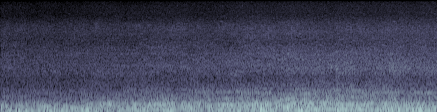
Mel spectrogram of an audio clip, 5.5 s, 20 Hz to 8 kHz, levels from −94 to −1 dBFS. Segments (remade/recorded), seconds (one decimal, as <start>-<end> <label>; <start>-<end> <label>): 0.0-0.7 recorded; 0.7-5.5 remade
